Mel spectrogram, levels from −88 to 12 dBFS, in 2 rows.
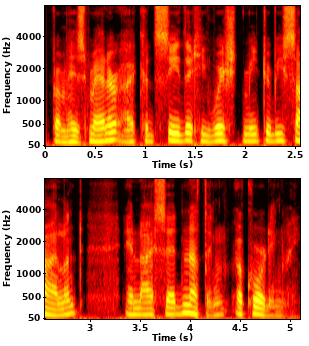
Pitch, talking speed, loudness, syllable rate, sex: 135 Hz, 210 wpm, -16 LUFS, 5.4 syllables/s, male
